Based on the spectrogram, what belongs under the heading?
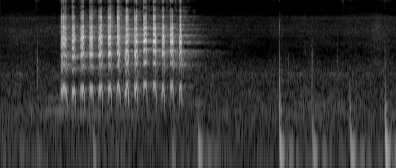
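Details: Sun conure chicks begging for extra food: one loud, rasping chatter of about a dozen fast pulses lasting under a second, then a few dull taps and bumps.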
